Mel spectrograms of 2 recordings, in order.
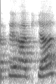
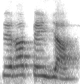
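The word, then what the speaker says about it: θεραπεία: C'est pas thérapia, c'est thérapeia.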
